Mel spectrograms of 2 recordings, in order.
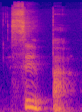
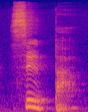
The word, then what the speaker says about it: スーパー: 스파, 스파. 이 가운데 하이픈이 보이는데요. 가타카나에서 장음은 이렇게 하이픈으로 표시합니다. 그래서 스를 두 박자, 빠를 두 박자로 길게 발음하면 되겠습니다. 스파, 스파, 스파, 슈퍼마켓이 되겠습니다.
